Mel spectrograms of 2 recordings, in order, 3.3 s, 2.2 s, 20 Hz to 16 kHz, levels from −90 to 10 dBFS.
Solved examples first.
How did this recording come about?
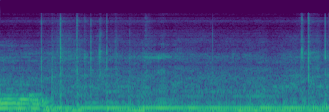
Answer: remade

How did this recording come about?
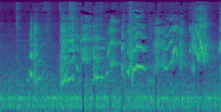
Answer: recorded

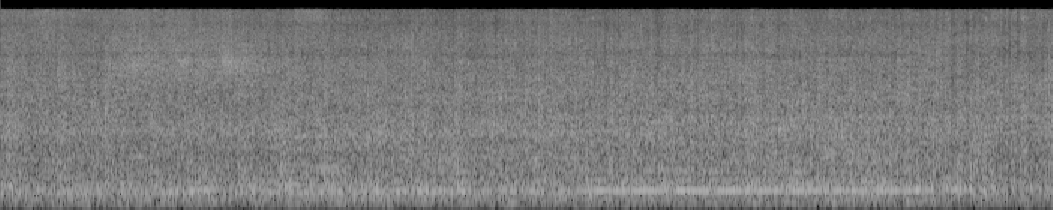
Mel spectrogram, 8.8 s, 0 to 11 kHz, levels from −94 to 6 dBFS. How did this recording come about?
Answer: recorded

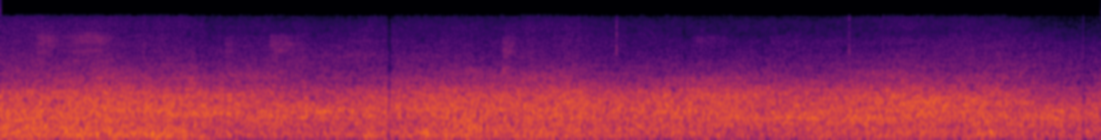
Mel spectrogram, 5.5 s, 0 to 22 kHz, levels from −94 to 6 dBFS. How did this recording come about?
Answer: recorded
